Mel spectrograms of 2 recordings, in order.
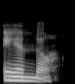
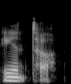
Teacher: the t is after the n and it's in the unstressed syllable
